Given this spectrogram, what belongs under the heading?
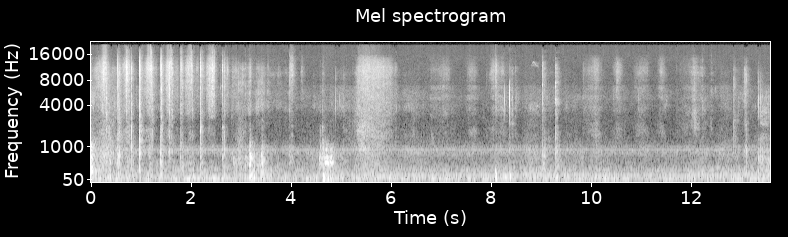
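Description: Tarot cards being shuffled and drawn up close, with quick bursts of papery riffling and sharp card snaps at the start, then softer sliding and occasional taps over a quiet background.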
